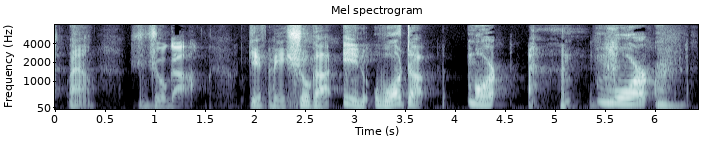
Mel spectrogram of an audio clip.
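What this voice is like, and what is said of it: Impression of Vincent D'Onofrio. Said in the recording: “I've been workshopping that for about 14 years. ... My impersonations from D'Onofrio.”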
